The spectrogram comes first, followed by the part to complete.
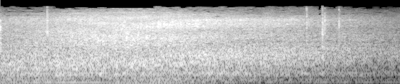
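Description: A car passing close by on the road: its tyre and engine noise swells to a peak within the first second, then fades away.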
